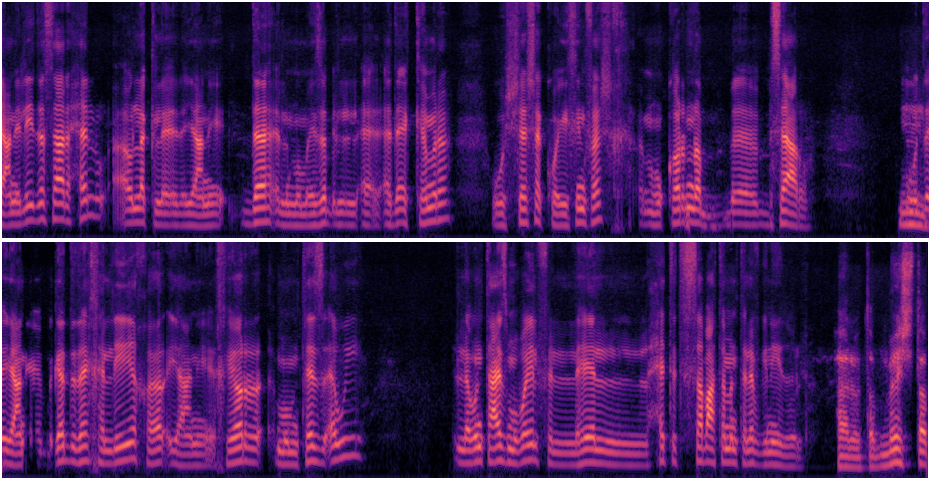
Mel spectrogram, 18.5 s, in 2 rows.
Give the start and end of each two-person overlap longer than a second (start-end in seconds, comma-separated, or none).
none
